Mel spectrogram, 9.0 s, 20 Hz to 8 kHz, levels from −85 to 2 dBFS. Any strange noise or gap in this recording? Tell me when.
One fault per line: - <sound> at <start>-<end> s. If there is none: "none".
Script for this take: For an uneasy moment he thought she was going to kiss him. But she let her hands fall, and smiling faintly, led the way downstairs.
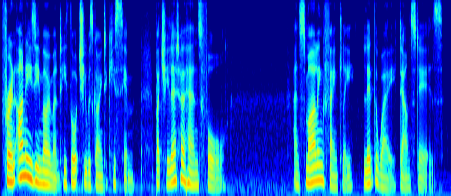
none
